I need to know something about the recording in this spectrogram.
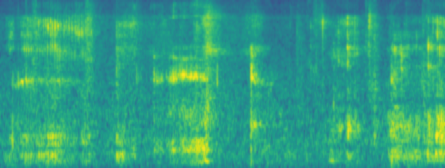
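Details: Bulldog begging indoors while Finnish voices tell it the porridge is not its own: a run of wheezy, snoring snorts and raspy breaths in uneven bursts, with faint room noise between them.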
